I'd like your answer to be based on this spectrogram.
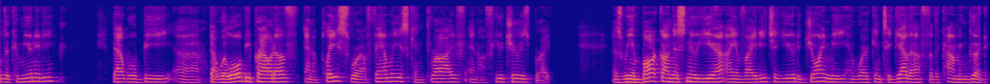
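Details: Adult male speaker; normal voice.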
